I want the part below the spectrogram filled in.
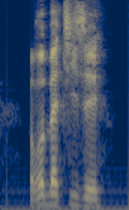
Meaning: to rechristen
- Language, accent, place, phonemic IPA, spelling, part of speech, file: French, France, Lyon, /ʁə.ba.ti.ze/, rebaptiser, verb, LL-Q150 (fra)-rebaptiser.wav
